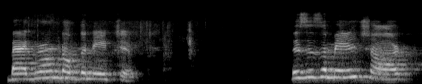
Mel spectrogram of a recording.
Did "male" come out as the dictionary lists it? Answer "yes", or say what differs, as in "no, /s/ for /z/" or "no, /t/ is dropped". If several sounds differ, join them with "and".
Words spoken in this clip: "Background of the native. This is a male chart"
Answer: no, /n/ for /l/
